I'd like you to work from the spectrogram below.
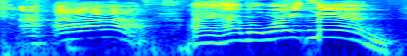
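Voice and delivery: high, gleeful crowing; high mock triumph at the prowler; triumphant cackle. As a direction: crow like you caught a prowler. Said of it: "and I was like".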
